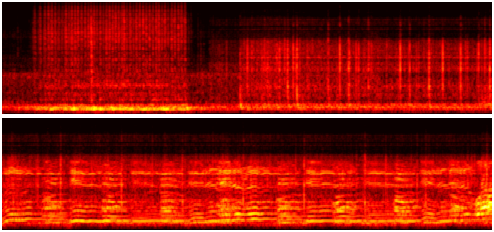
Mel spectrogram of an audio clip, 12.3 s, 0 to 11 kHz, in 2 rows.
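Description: After a short burst of low rumbling noise, an old, thin-sounding 1926 Harmony disc phonograph record starts, and a few seconds later a group of voices sings together in close harmony over steady surface hiss.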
